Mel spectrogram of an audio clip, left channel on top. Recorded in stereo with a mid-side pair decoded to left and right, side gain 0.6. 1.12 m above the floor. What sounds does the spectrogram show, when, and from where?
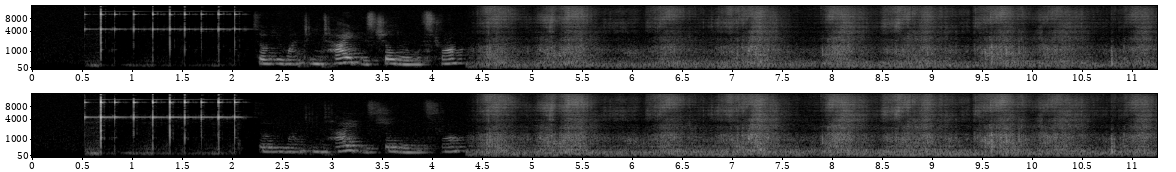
0.5 s a bell: 40° right, 0.6 m
2.2 s a woman speaking: 55° left, 4.5 m
4.3 s crumpling: 15° right, 3 m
